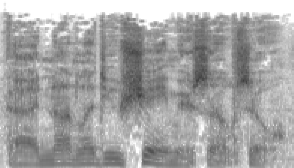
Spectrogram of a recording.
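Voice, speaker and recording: Man acting a stern low-voiced country father. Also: normal speed, a bit bright, slight background noise, natural voice. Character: stern, protective country father, middle-aged. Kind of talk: radio drama acting. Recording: radio play with music bed.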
